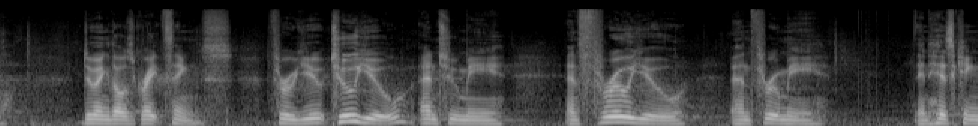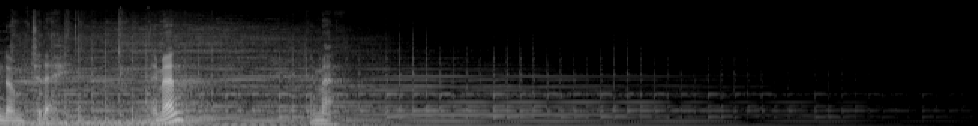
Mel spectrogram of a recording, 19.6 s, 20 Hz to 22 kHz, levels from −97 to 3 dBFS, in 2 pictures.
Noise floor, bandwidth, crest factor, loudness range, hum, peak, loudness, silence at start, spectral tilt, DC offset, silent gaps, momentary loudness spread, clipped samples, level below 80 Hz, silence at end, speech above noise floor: -87 dBFS; 16 kHz; 26 dB; 13 LU; none; -8 dBFS; -32 LUFS; 0 s; -5.5 dB/octave; under 0.1%; none; 22 LU; under 0.1%; -60 dBFS; 4.55 s; 57 dB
